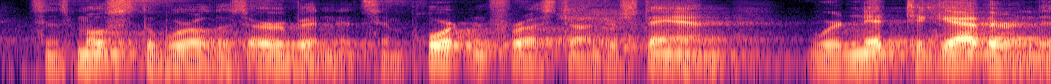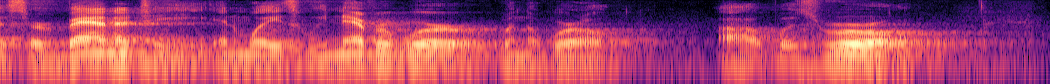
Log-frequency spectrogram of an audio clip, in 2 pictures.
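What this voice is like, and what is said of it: Strong American accent. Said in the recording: “this rather strong American accent”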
